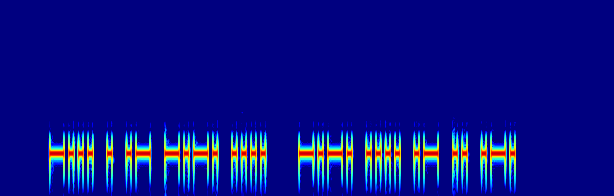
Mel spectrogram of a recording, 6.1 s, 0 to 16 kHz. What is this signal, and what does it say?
Morse code, heard as a keyed tone, about 25 wpm, 700 Hz. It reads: BEACH CHAIR
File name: practice / 25wpm / Difficult Words - Speed-Racing with Hints - 25wpm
